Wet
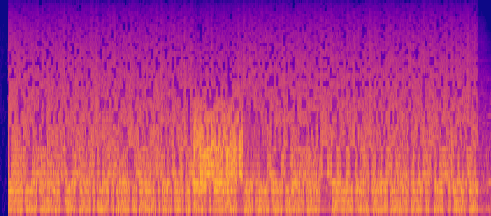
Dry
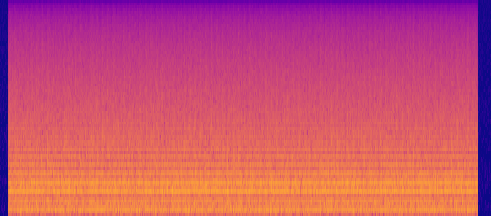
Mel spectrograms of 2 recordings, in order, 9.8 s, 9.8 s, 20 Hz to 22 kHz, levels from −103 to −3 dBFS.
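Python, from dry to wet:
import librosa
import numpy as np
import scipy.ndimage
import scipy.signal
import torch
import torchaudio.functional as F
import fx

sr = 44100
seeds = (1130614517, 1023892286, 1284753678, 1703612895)

p1 = fx.spec_dropout(x, sr, seeds[0], share_pct=23)
p2 = fx.rev_freeverb(p1, sr, rt60_s=4.9, hf_ratio=0.5, predelay_ms=100, drr_db=8.0)
p3 = 10.0 ** (-25.0 / 20.0) * np.tanh(p2 / 10.0 ** (-25.0 / 20.0))
p4 = p2 + (p3 * librosa.db_to_amplitude(-4.0))
p5 = fx.curve_eq(p4, sr, hz=(400.0, 1300.0, 4900.0), db=(0, 14, -2), at=(3.87, 4.86))
p6 = fx.dereverb_blind(p5, sr, rt60_s=1.8)
p7 = scipy.signal.sosfilt(scipy.signal.butter(2, 110.0, 'highpass', fs=sr, output='sos'), p6)
p8 = fx.high_shelf(p7, sr, hz=9200.0, db=-8.0)
y = p8 + fx.echo_single(p8, sr, ms=129, db=-24.0, dry=0)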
